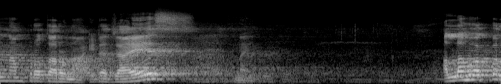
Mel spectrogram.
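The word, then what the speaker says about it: الله أكبر: আল্লাহু আকবার উচ্চারণ করার সময় আকবারের রাকে টেনে পড়া ঠিক হবে কিনা, না ঠিক হবে কেন, তাজবীদের সাথে বলতে হবে আল্লাহু আকবার আল্লাহু আকবার, এরকম বলা যাবে না।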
